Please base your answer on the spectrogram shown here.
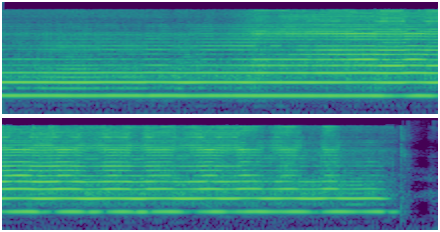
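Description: A saxophone holds a single high F sharp, played with the high F sharp key, as one steady, bright, sustained tone for about five seconds that cuts off cleanly at the end.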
